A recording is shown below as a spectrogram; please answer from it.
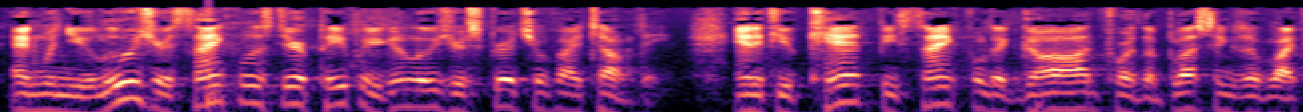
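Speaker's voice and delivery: normal talking voice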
